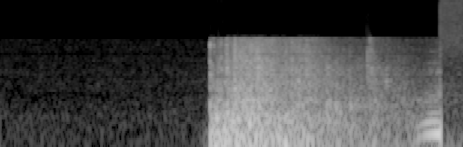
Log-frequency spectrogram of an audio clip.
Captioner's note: crash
